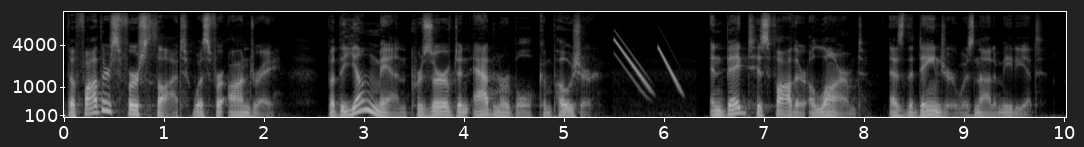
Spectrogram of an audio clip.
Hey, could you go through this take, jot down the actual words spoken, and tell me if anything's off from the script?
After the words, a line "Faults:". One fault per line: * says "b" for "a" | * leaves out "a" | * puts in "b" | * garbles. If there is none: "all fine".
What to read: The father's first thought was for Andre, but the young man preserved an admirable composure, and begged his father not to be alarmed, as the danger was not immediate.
The father's first thought was for Andre, but the young man preserved an admirable composure, and begged his father alarmed, as the danger was not immediate.
Faults:
* leaves out "not to be"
